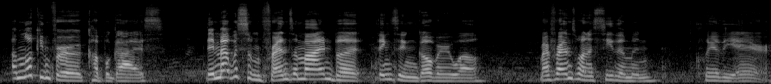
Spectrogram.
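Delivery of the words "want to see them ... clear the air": ordinary delivery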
